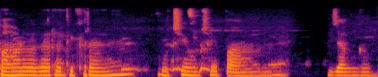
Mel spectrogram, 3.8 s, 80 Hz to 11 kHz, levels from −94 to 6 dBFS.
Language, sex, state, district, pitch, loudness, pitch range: Hindi, male, Uttar Pradesh, Ghazipur, 160 Hz, -16 LUFS, 155-170 Hz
